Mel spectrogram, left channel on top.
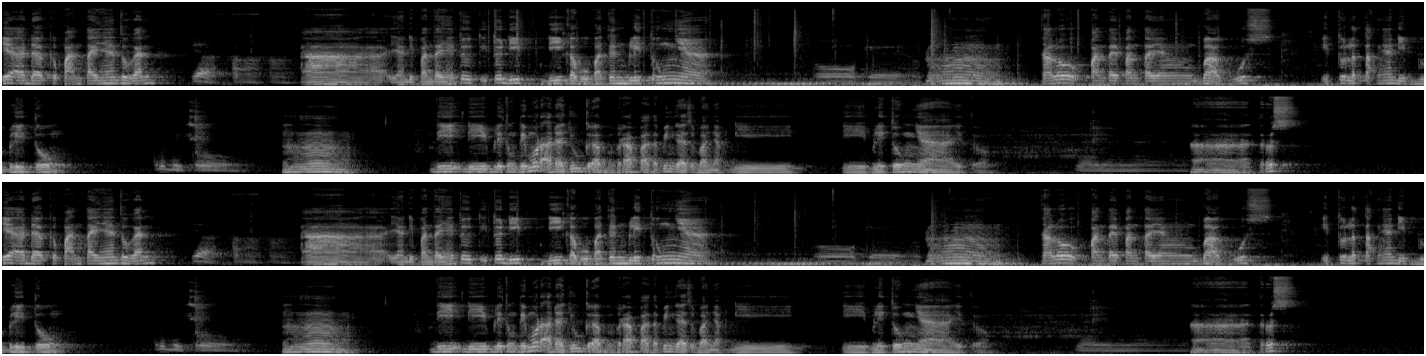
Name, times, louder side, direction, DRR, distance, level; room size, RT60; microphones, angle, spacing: voice 1, 0.0-1.6 3.0-8.2 9.2-12.9 13.2-14.9 16.1-16.3 17.0-17.8 18.5-22.1 22.6-25.0 26.1-27.2, equal, ahead, 1.1 m, -30 dB
voice 2, 1.9-3.0 8.1-9.8 15.7-16.7 24.9-26.1, left 2 dB, 75° left, 1.8 m, -44 dB
Crackle, 4.1-13.5, left 2 dB, 40° left, 1.5 m, -49 dB
26.5 x 21.5 x 7.8 m
head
